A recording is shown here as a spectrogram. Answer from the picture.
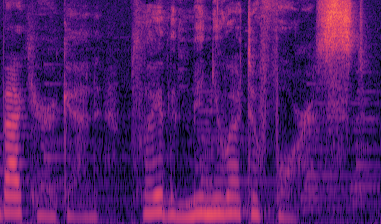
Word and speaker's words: Minuet: In order to come back here again, play the Minuet of Forest. Is that how it's pronounced? Yes. Yeah, Yes. it's minuet.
